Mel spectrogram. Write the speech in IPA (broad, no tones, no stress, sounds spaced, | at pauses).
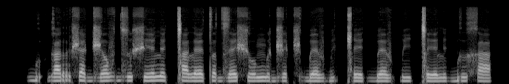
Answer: ɡ͡b u ʔ ɡ a r ʃ a d͡ʒ ʌ v d͡z u ʃ e l e ǀ a l ɛ t ʌ d͡z ɛ ʃ o ŋ o d͡ʒ ʌ t͡ʃ ʌ ɡ͡b ɛ v ɓ i ǁ e ɡ͡b ɛ v k͡p i ǀ e l i ɡ͡b ɯ x a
